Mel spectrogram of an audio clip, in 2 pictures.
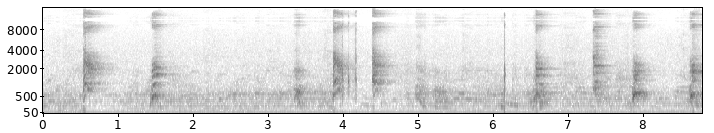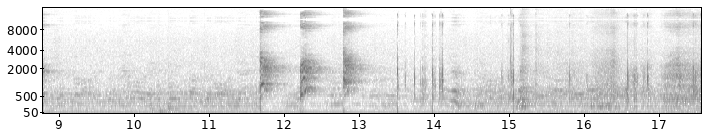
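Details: Pug puppy barking at a vacuum cleaner indoors: sharp, high, yappy barks in irregular bursts, often doubled or tripled, with short pauses between runs; steady background noise and some human talking throughout.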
